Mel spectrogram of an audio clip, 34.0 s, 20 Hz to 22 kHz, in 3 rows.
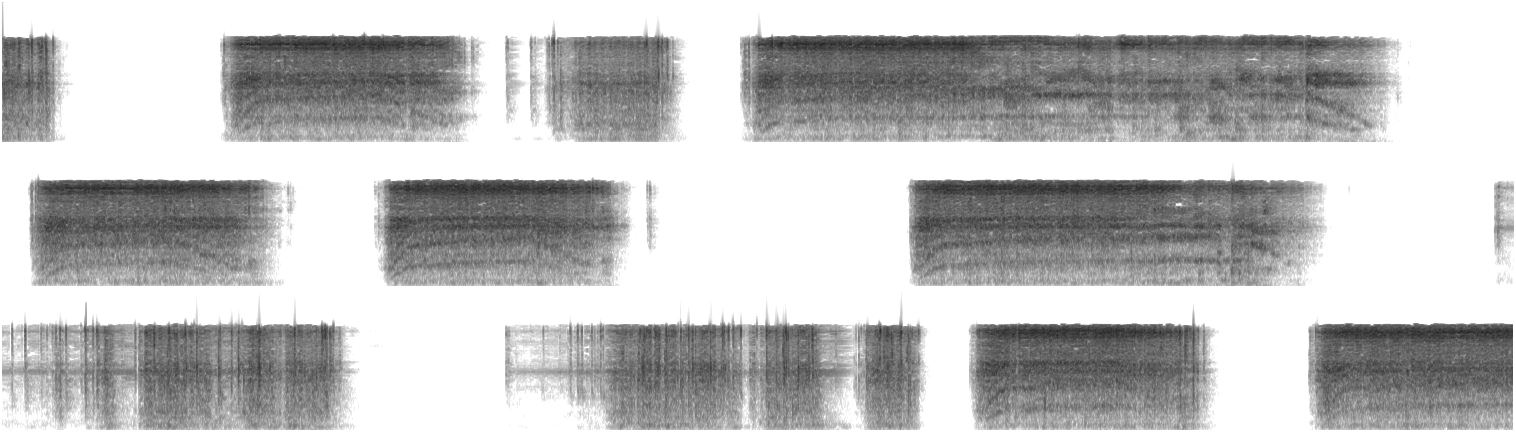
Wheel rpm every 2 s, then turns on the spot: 20, 90, 30, 190, 180, 40, 60, 90, 0, 140, 80, 10, 10, 10, 20, 80, 120.
22-26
